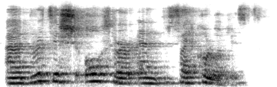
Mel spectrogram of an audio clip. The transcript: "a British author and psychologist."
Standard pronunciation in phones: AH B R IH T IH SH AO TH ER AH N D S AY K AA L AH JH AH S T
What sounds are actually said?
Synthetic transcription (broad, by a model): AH B R IH T IH SH AO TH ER AH N D S AY K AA L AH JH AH S T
